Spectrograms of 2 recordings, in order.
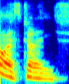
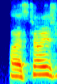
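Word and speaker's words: Österreich: ठीक है ओके ठीक है अभी सुनेंगे ऑस्टराइज ऑस्टराइज मतलब ऑस्ट्रिया बोल के जो देश है ना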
